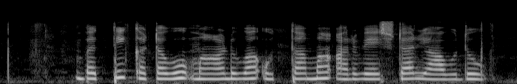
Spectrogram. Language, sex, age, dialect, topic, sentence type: Kannada, female, 18-24, Dharwad Kannada, agriculture, question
